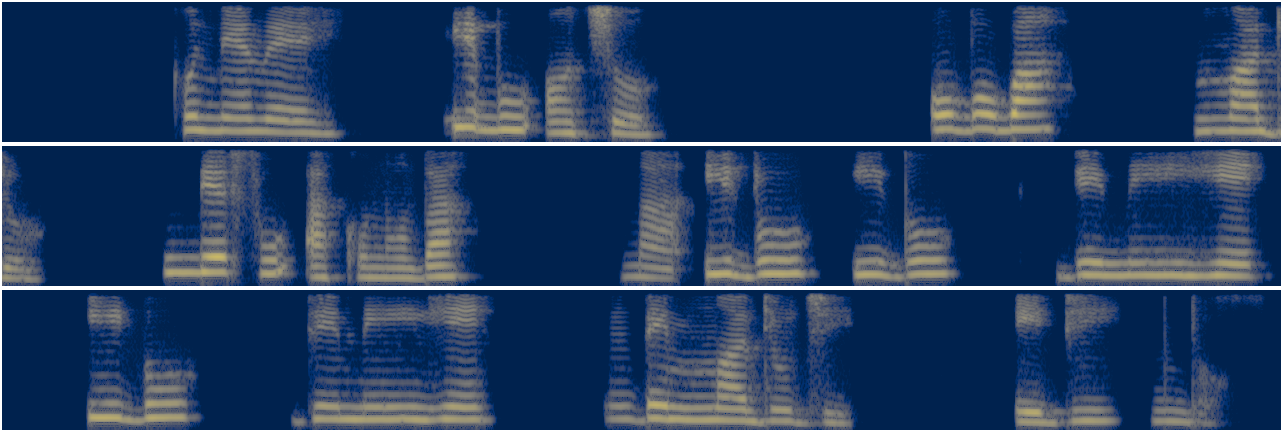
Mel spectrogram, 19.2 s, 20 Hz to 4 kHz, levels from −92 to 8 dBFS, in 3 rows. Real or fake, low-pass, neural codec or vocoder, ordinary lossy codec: fake; 3.6 kHz; codec, 16 kHz, 1 kbps, X-Codec, HuBERT features, trained on general audio; none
